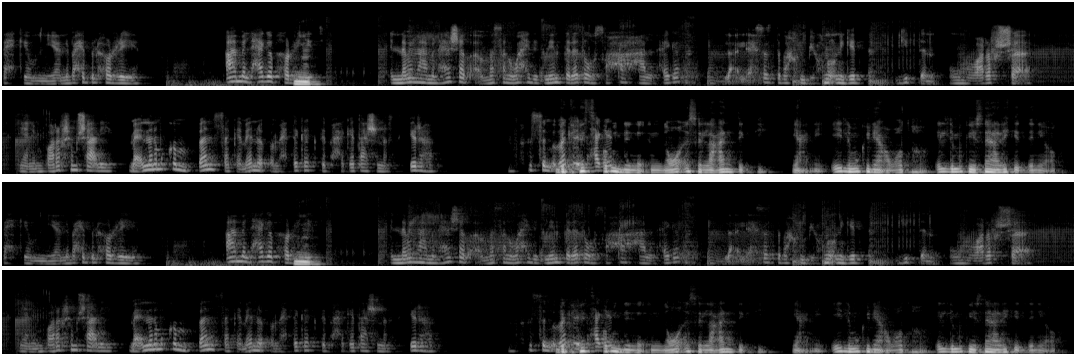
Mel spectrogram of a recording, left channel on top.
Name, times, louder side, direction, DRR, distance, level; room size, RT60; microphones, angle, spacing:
voice 1, 0.0-1.4 2.2-3.1 3.9-6.8 7.2-10.3 10.9-15.0 15.8-16.8, left 4 dB, 70° left, 12 dB, 0.8 m, -34 dB
sound 1, 1.6-11.2, equal, ahead, 0.8 m, -49 dB
voice 2, 16.7-18.4 18.6-21.3, left 3 dB, 40° left, 6 dB, 0.4 m, -24 dB
14.5 x 10.5 x 2.4 m, 0.32 s
head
